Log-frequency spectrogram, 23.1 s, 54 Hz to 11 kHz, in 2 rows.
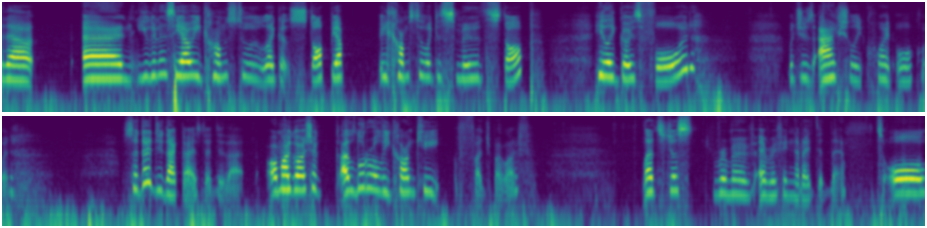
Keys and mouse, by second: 3.9 alt+a, 4.7-5.5 drag, 5.5 alt+a, 7.2 alt+a, 15.7 middle click, 16.3-18.0 drag, 18.0 g, 19.4 ctrl+z, 19.6 ctrl+z, 19.9 ctrl+z, 20.1-20.6 ctrl+z, 21.3 ctrl+z, 21.4 ctrl+z, 21.5 ctrl+z, 21.7 ctrl+z, 21.9 ctrl+z, 22.1 ctrl+z, 22.5-23.0 ctrl+z.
